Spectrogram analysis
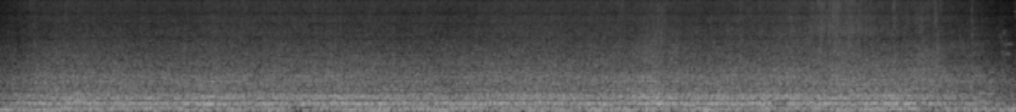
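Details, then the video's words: Honey bees swarming at a monastery bee yard: a constant, even buzzing drone of many wings, steady in loudness for the whole stretch, with faint hissy bursts late on. "Пчелиный рой на монастырской пасеке"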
